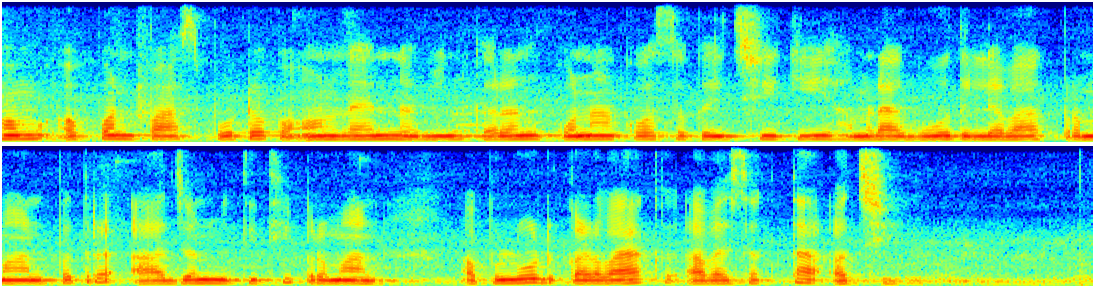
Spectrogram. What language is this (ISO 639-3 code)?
mai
